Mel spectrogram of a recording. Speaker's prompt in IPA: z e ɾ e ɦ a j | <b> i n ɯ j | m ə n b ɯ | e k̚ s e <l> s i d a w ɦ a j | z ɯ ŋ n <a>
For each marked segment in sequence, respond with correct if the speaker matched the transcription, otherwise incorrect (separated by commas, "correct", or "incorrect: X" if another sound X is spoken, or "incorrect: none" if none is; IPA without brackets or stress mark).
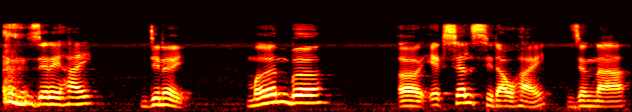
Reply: incorrect: d, correct, correct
